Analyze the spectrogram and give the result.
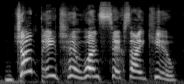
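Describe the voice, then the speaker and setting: A woman's voice: high-pitched, wildly swooping pitch, normal speed, sharp tone, no room sound, studio quality, exaggerated voice. A woman voicing a gleeful, melodramatic male cat who plays at spies in a storybook, making dramatic proclamations. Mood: triumphant.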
